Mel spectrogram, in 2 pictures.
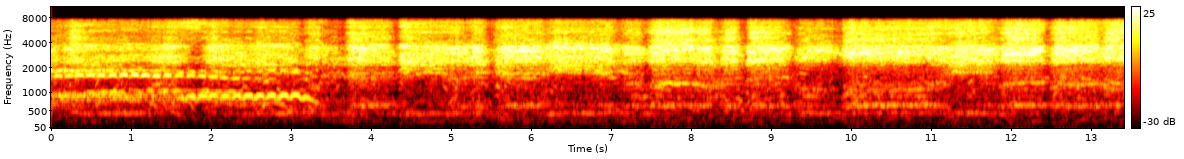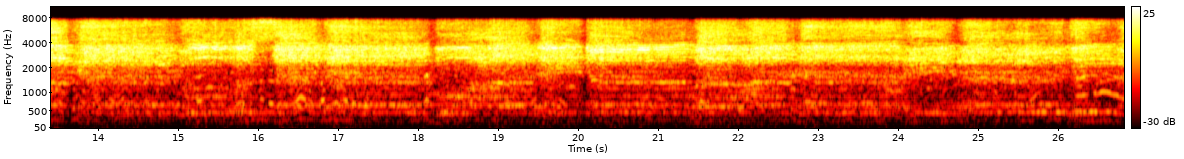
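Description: A dense crowd of men and women chatters and shouts loudly all around.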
